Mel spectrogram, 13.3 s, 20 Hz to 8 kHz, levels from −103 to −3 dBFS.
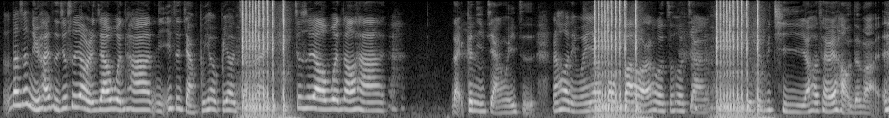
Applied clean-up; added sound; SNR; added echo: none; Mechanisms / Car; -5 dB; none.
